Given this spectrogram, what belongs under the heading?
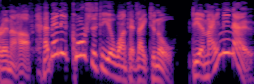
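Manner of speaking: high, loud scolding Northern Irish voice; angry little boss. Acted. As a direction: tear into him from behind the desk. Boss berating clerk.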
